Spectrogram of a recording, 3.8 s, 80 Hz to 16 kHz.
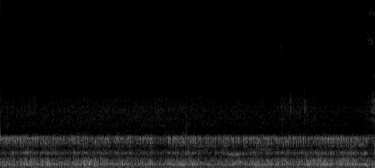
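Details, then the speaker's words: HF radio receiver near Renogy 1000 W inverter, solar charger off, inverter on: hiss covered by stacked steady buzzing tones washing out the station, clears when inverter is off; RF interference from power inverter. "now we're going to turn on the inverter solar's off inverter on you see that noise start to come up on the right there and right in the middle completely washing out the station"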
